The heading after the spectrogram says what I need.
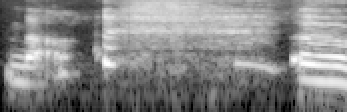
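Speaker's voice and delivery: normal talking voice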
